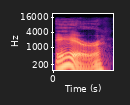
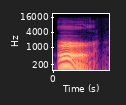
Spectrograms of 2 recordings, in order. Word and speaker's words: err: for about 200 years the variant air did not appear in a dictionary until the 1960s since then it has become the dominant pronunciation although some commentators argue in favor of air on the grounds that it links the verb phonically with the noun error many cultivated speakers and current authorities still prefer ER and I stand firmly with them now it's up to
